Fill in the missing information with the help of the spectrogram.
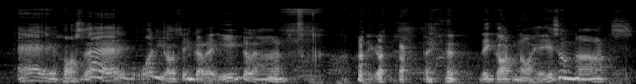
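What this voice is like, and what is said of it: Bad put-on Chilean accent. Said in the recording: “it's a terrible impression”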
